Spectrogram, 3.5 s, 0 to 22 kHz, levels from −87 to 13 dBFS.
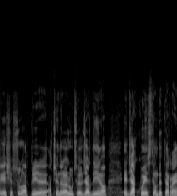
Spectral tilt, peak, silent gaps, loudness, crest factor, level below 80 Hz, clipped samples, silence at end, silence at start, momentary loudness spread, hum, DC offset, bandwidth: -4.5 dB/octave; -12 dBFS; none; -34 LUFS; 20 dB; -88 dBFS; under 0.1%; 0 s; 0 s; 6 LU; none; under 0.1%; 13.5 kHz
